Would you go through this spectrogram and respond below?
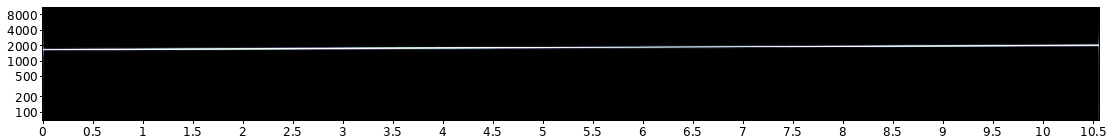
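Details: Hearing test: a single steady pure tone slowly rising in pitch, a frequency sweep.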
